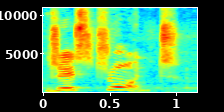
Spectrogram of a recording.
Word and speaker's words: restaurant: And then the last one, the last pronunciation for today, it's restaurant.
